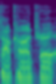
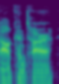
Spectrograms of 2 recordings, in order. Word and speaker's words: Alcantara: I think it's Alcantra, although it gets confusing to me because it's spelled like Alcantara.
